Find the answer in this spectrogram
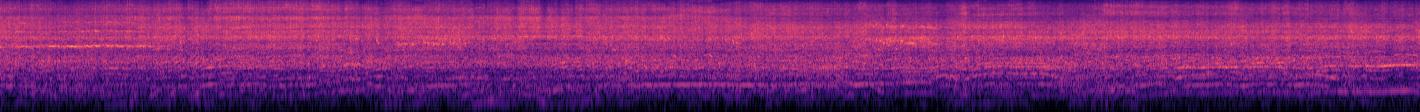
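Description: Several demolition derby cars' engines running and revving together at the same time, loud and unbroken, with their pitch rising and falling as the drivers push and ram.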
